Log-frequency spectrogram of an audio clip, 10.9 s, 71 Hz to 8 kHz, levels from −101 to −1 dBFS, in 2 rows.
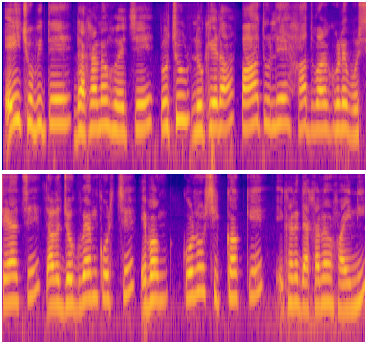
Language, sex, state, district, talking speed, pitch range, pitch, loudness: Bengali, male, West Bengal, Jalpaiguri, 125 wpm, 220-260 Hz, 235 Hz, -19 LUFS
